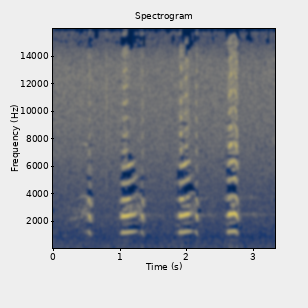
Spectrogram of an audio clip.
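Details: Wild bald eagle pair at their nest at Big Bear Lake, 3 February 2022, getting chatty as the female arrives for an incubation switch, captured by a live nest cam: three bursts of high, harmonic, squealing notes, each ending in a short sharp blip.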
